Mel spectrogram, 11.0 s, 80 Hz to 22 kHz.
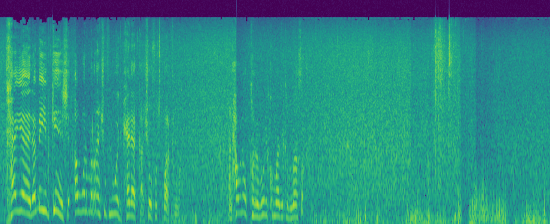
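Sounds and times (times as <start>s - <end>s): river rushing: 0.0s - 11.0s
wind buffeting microphone: 0.0s - 11.0s.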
